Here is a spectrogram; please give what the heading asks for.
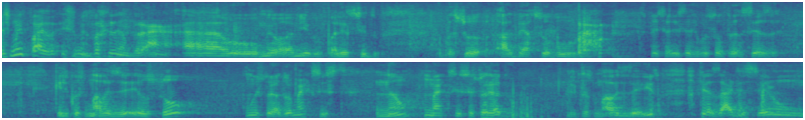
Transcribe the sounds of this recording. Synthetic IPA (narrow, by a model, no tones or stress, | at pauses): eʃʊmɪfajesʊmɪ̃fajlẽmbɾa̰ɾaʊmewa̰miɡʊpa̰lesid̪ʊ | pɾofesoɾa̰lbɛɾt̪obu | spesialist̪ɐd̪ɪhevolusɐ̃w̃fɾɐ̃sezɐ̰ | kɪelɪkost̪umavɐd͡ʒizḛɾewso | ũist̪oɾia̰d̪oɾmaɾksist̪ɐ̥ | nɐ̃w̃ũmaɾksist̪ɐist̪oɾiad̪oɾ | elɪkost̪uma̰vɐd͡ʒizeɾisʊ̥ | apezaɾd͡ʒɪseɾũ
